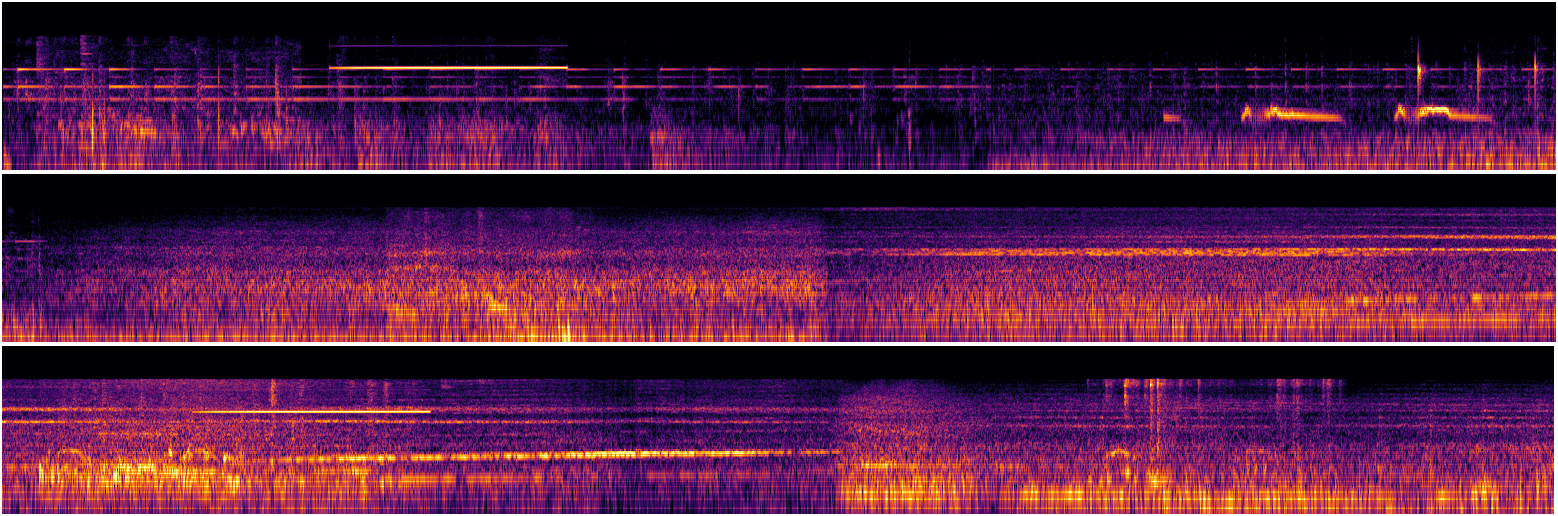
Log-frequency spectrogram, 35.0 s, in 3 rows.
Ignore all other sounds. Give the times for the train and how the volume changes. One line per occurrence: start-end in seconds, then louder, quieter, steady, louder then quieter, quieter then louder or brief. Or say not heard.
0.0-34.9 louder.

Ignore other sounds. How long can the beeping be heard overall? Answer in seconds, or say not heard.
4 s.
